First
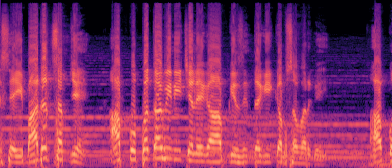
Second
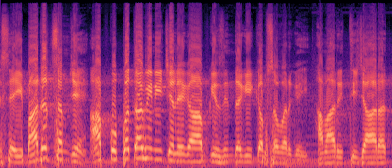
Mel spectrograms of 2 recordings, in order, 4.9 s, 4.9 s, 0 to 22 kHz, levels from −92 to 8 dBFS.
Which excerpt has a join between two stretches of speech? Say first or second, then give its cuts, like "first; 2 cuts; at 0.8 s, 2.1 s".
second; 2 cuts; at 1.1 s, 3.8 s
